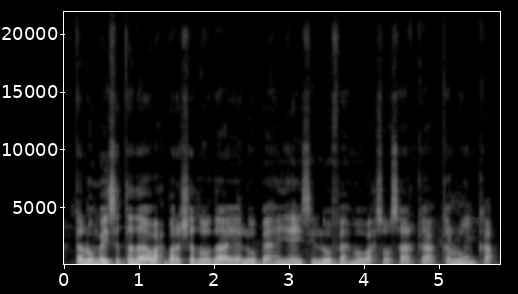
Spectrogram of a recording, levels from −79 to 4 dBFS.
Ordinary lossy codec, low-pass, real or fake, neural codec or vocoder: none; none; real; none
